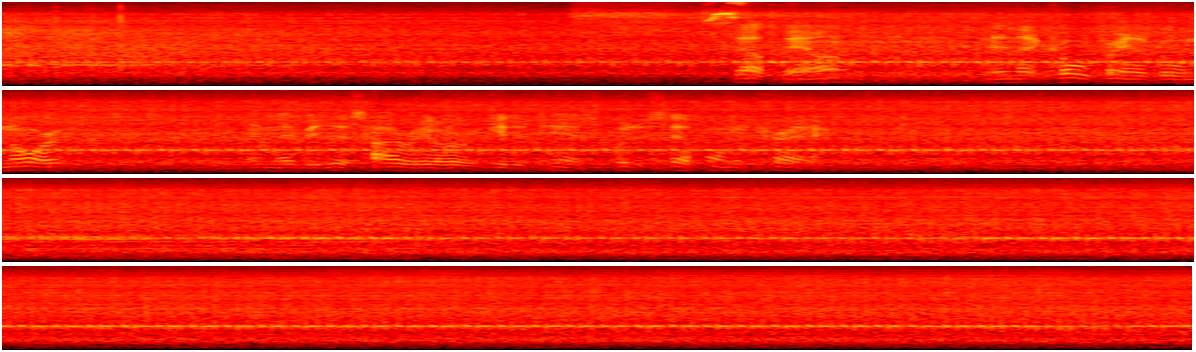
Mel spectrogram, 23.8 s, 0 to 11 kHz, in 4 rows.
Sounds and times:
Speech: 3.6s - 4.3s, 4.9s - 6.3s, 7.2s - 10.1s.

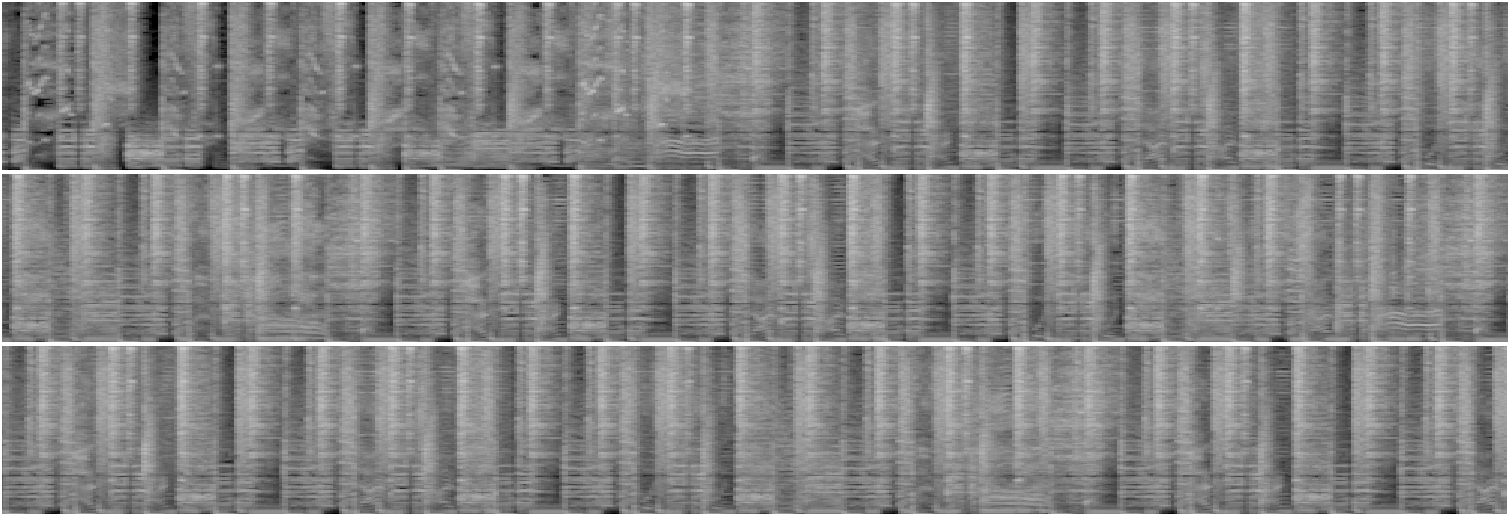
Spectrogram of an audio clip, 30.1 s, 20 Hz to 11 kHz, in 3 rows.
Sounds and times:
Music: 0.0s - 30.1s.

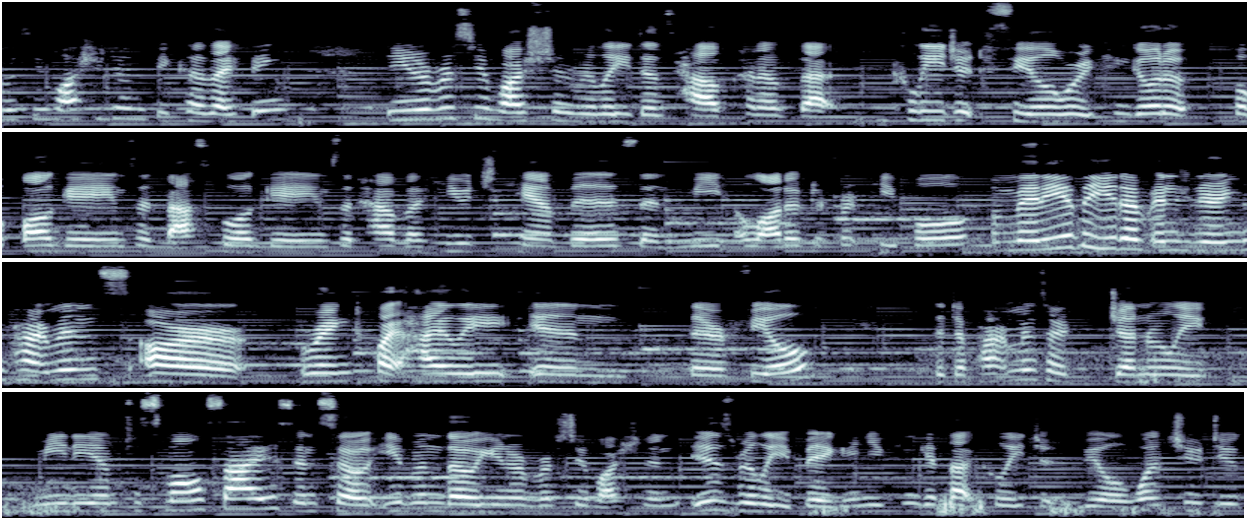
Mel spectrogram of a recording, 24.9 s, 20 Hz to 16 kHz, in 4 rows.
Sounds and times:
Speech: 0.0s - 1.4s, 2.0s - 16.5s, 17.1s - 24.8s
Music: 0.0s - 24.8s.

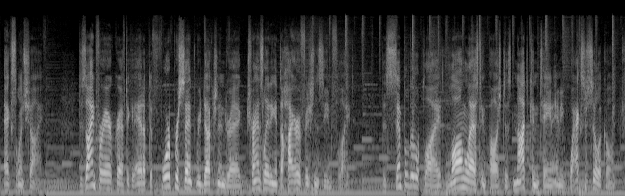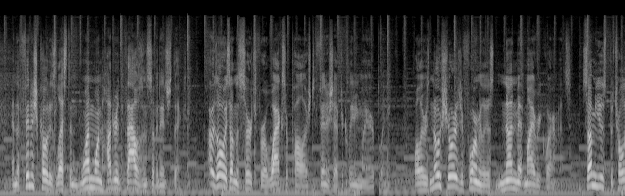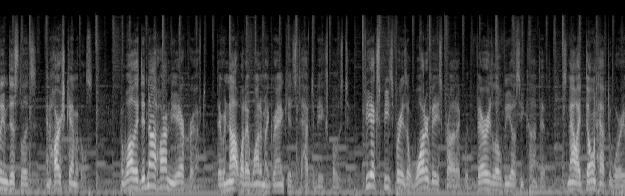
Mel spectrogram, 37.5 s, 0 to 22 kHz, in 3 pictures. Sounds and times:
Speech: 0.0s - 0.9s, 1.6s - 7.0s, 7.7s - 26.8s, 27.4s - 37.5s
Music: 0.0s - 37.5s.

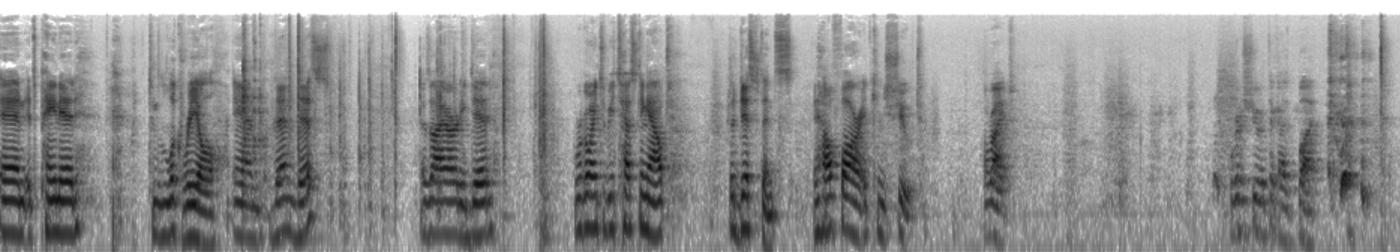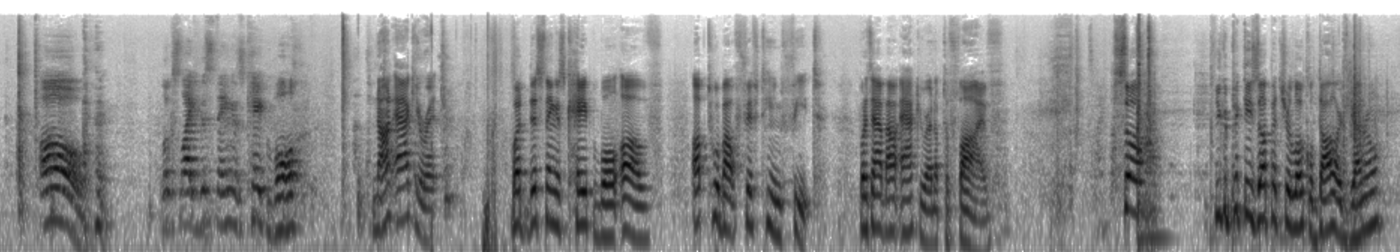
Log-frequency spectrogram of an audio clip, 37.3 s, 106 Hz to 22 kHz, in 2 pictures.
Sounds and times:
Speech: 0.0s - 1.2s, 2.0s - 4.4s, 5.6s - 6.7s, 7.6s - 9.1s, 9.7s - 12.4s, 13.1s - 13.6s, 16.3s - 17.7s, 19.2s - 20.2s, 20.8s - 22.8s, 23.5s - 24.8s, 25.5s - 32.1s, 33.2s - 34.1s, 34.8s - 37.2s
Inside, small room: 0.0s - 37.3s.

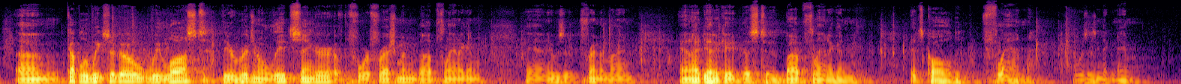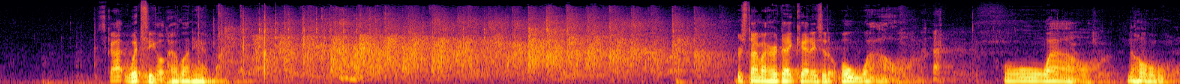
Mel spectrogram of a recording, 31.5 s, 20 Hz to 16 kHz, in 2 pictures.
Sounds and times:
Speech: 0.2s - 11.5s, 12.1s - 15.2s, 17.1s - 18.8s, 25.6s - 28.3s, 29.1s - 31.4s.

